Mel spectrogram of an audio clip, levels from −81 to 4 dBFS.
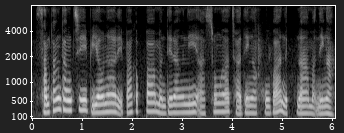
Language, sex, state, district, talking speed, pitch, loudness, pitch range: Garo, female, Meghalaya, North Garo Hills, 80 wpm, 205 Hz, -18 LUFS, 185-230 Hz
